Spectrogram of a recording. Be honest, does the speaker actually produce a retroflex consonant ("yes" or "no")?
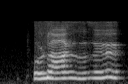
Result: yes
